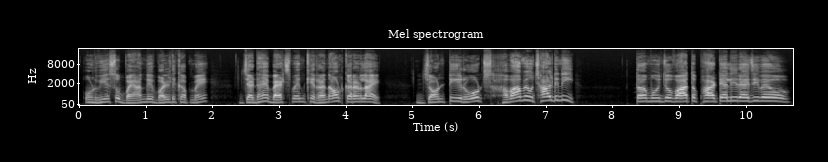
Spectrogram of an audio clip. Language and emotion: Sindhi, surprised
